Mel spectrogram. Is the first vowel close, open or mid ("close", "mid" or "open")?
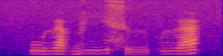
close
